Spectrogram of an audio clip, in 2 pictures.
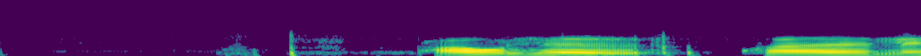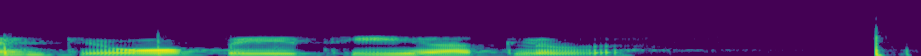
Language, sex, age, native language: Icelandic, female, 40-49, Icelandic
